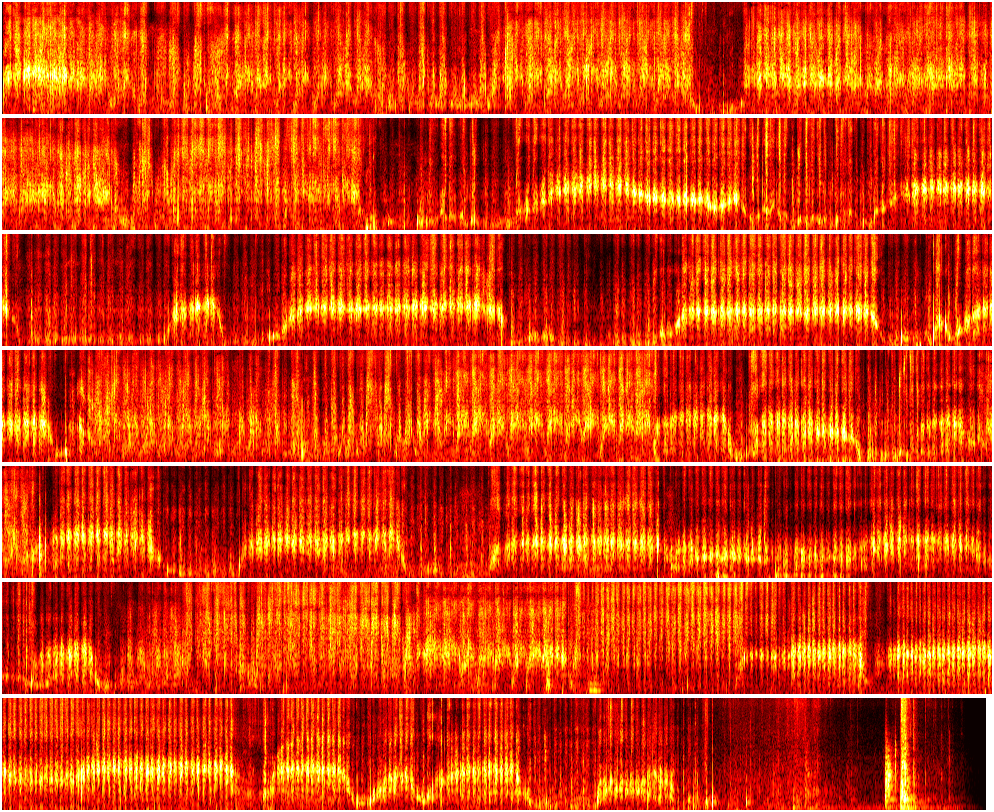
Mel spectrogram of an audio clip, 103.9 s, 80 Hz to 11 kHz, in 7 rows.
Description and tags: Tested out my new Zoom F8 with a Slate Digital ML-2 Cardiod Smallcondenser-Mic. I decided to record different sounds in my Bathroom. The Room is really small and not good sounding but in the end i really like the results. Cheers Julius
